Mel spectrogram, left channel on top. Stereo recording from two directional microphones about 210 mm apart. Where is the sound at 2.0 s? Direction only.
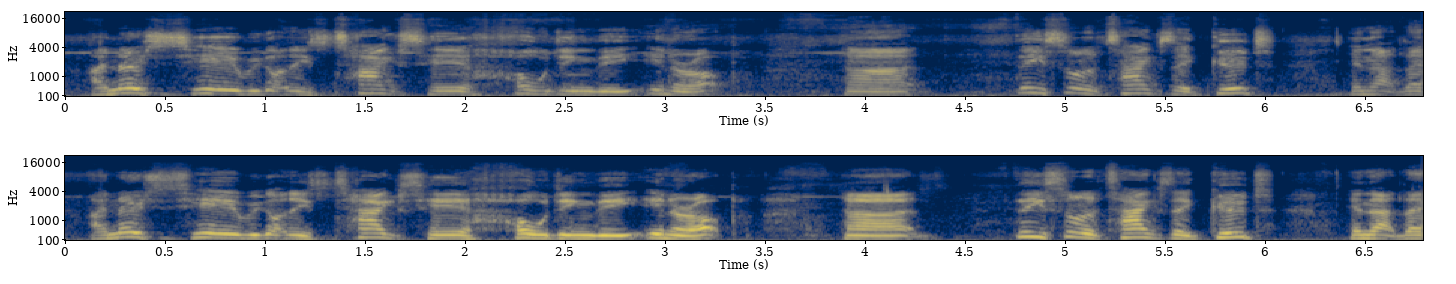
45° right (ahead or behind).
